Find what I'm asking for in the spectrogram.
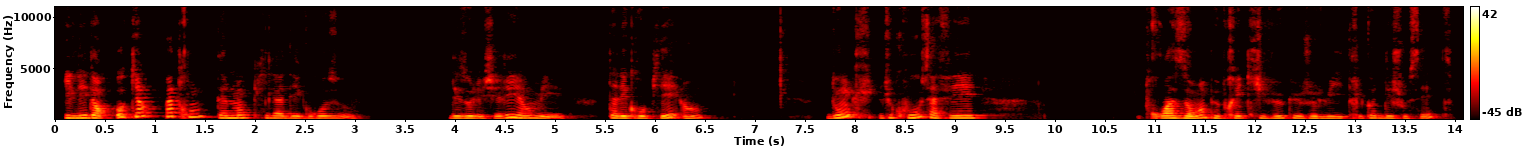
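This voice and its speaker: A woman casually chatting on her knitting podcast, showing her projects with a hesitant, filler-heavy way of talking and the odd soft aside. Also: a little high.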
